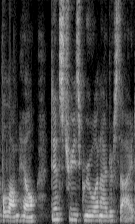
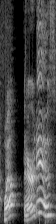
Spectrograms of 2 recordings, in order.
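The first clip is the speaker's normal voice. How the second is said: higher, louder announcement; announcing; 12 semitones higher, 4 dB louder than usual. A narrator's reading. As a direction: present it like the big reveal. Uncle Morris announces arrival.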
